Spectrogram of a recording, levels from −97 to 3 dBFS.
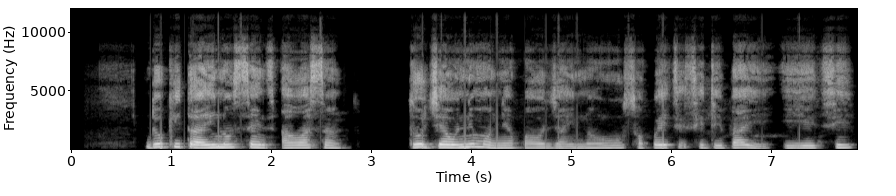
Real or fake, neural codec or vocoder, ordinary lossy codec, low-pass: real; none; none; none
